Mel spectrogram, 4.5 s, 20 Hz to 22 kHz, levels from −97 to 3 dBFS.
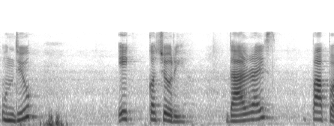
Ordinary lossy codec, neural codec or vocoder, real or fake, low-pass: none; none; real; none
